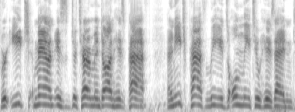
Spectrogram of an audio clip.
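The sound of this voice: Intonation holds fairly even throughout. This is an unforced reading voice.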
